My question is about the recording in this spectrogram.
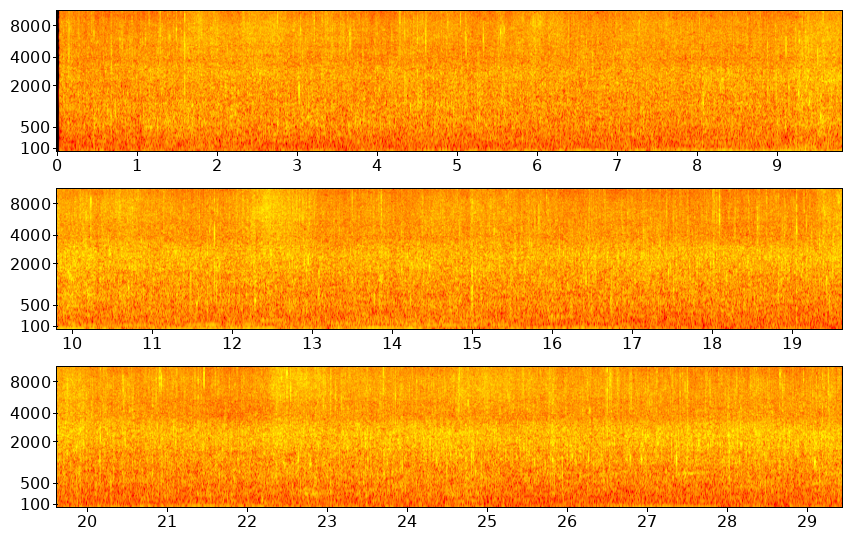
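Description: Chunks of meat deep-frying in hot oil in a very large cooking pot: a steady sizzle with fine crackling, with a low rumble underneath.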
